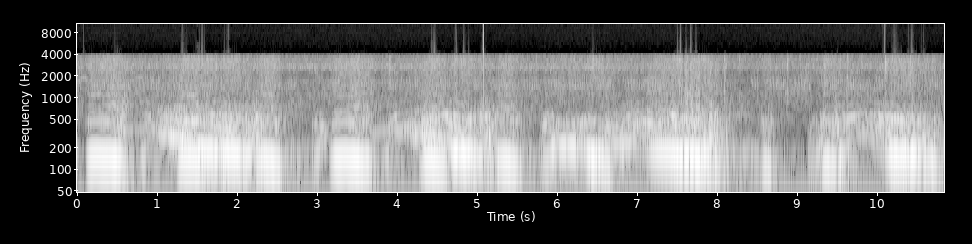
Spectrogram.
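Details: Night on the Djuma live cam in wild Africa, 25 March 2018: lions roaring in a long series of deep, throaty moans rising and falling, bursts following one another every couple of seconds with layered overlapping voices.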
